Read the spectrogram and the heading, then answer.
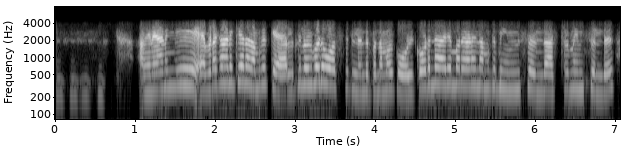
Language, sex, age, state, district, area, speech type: Malayalam, female, 30-45, Kerala, Kozhikode, urban, conversation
